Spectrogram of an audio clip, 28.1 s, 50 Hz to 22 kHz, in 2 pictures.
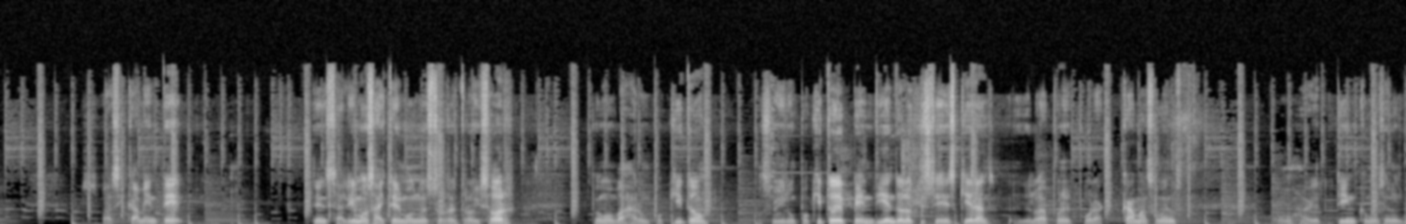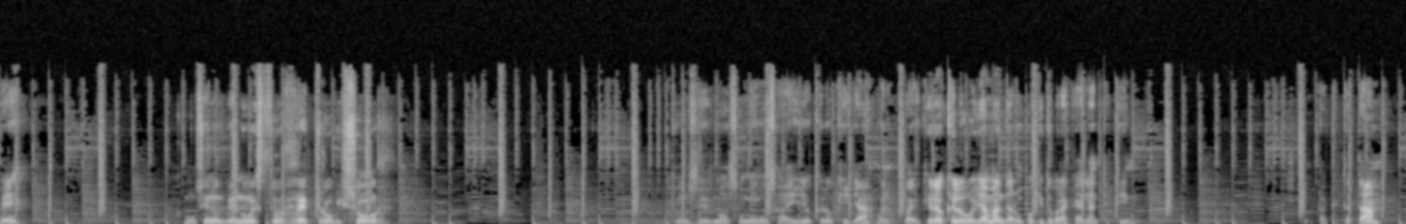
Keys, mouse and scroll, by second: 2.5 Tab, 3.1-3.4 scroll down 1, 3.5-4.3 middle drag, 4.6-5.8 scroll up 2, 5.8-10.6 drag, 11.0-11.4 middle drag, 11.9 KP_1, 12.5-12.9 scroll down 1, 12.9 click, 20.7-22.5 middle drag, 23.5 click, 24.5 click, 26.5 click, 27.3-27.7 scroll down 2, 27.7-28.1 middle drag.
